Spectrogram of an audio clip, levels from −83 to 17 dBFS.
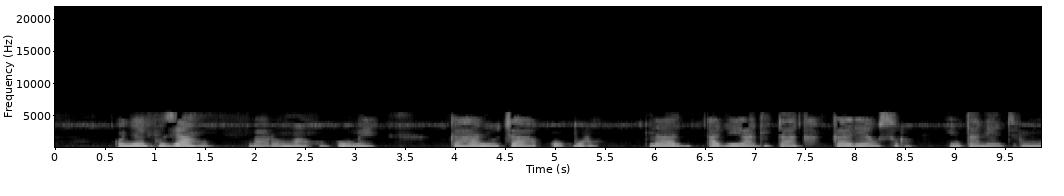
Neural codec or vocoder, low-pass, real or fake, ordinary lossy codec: codec, 24 kHz, 1.2 kbps, DualCodec; 5.4 kHz; fake; MP3, 24 kbps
